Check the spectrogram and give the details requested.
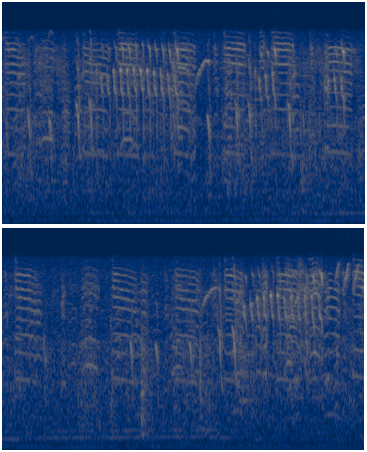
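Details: A singing male society finch, recorded to distinguish him from the female, delivers a dense, continuous stream of chattering, buzzy notes and quick rattles with short upward and downward slurs.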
